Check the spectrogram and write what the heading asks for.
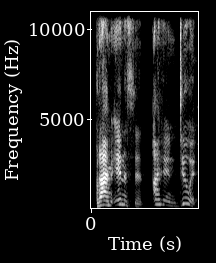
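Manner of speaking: high-pitched imitation of a protesting convict; hammed-up high protest; mock innocent plea. Voicing the convict pleading innocence.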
